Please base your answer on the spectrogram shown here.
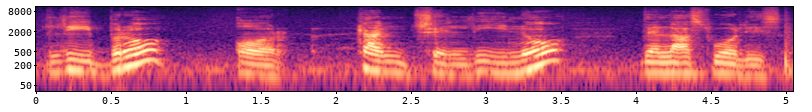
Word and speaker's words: cancellino: And in the dictionary, you will find this word, let's pronounce together. Cancellino, cancellino.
